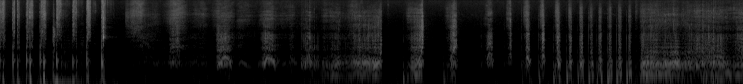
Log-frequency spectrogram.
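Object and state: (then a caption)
Cloth-bound hardcover book. Fingernails scratch along the spine and cover of a closed cloth-bound hardcover book right next to the mic. Quick bursts of short, dry scratching strokes open and close the clip, with slower, longer rasping scrapes in between. The sound is close and soft, with a muffled, low-heavy texture and little high-end brightness.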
